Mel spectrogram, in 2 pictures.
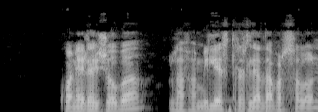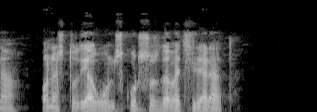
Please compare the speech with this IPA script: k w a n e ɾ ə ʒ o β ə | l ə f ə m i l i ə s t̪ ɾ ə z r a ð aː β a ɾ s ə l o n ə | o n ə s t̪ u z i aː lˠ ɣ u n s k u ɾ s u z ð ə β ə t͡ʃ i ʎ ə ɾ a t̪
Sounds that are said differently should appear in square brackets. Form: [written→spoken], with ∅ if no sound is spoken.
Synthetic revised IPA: k w a n e ɾ ə ʒ o β ə | l ə f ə m i l i ə s t̪ ɾ ə z [r→ʎ] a ð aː β [a→ə] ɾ s ə l o n ə | o n ə s t̪ u [z→ð] i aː lˠ ɣ u n s k u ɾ s u z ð ə β ə t͡ʃ i ʎ ə ɾ a t̪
